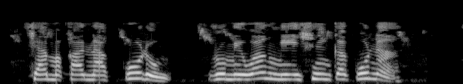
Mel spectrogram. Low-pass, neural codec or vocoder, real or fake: 7.2 kHz; none; real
